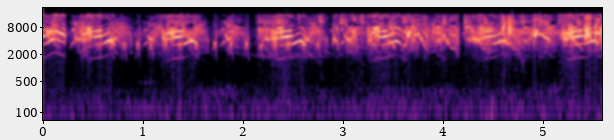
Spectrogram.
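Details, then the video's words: A dense chorus of small birds: many high, busy chirps and curling whistled notes overlap almost without pause, noisy and continuous. "Suara Burung Kecil Ribut"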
